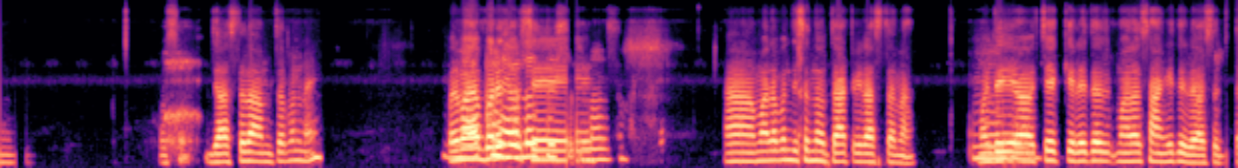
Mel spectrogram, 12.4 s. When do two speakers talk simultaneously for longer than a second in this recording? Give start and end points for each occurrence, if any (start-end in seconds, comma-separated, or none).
4.5-5.9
